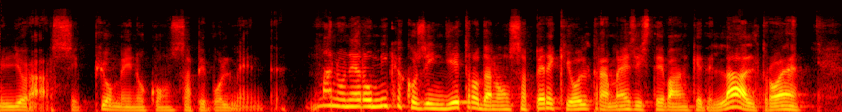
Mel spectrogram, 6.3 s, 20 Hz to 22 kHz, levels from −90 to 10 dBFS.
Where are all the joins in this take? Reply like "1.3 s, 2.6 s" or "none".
2.2 s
